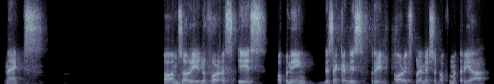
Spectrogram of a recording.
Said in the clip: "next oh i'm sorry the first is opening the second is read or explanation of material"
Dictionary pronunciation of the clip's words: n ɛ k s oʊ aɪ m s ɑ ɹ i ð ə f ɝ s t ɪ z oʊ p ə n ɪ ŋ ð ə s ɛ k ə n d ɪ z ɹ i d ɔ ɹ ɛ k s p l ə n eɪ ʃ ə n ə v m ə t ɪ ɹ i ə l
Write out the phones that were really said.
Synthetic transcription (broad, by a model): n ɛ k s oʊ aɪ m s ɑ ɹ i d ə f ɝ s t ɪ s oʊ p ə n ɪ ŋ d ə s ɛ k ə n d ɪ s ɹ i d ɔ ɹ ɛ k s p l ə n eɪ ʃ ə n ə f m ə t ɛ ɹ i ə l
